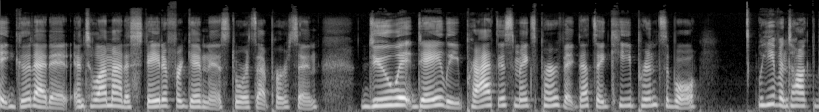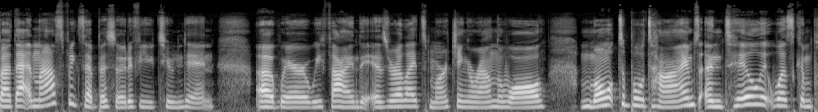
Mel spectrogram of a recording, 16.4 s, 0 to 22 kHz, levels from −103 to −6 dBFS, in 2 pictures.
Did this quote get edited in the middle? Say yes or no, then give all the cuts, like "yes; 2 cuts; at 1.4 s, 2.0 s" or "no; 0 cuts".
yes; 2 cuts; at 10.9 s, 14.0 s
